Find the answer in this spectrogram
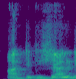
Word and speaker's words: artificiality: in the sense because it has 7 syllables and it has 2 syllables which take the secondary stress. Okay. Now you may have a question here. How do I treat these 2 syllables? I mean, are they equally stressed? As of now, treat it like that. You have to treat it like that. Okay.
